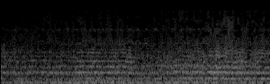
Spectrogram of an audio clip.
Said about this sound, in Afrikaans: Bo hulle in die lug vlieg daar 'n groepie kleiner bye op pad na 'n groot veld met blomme toe.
